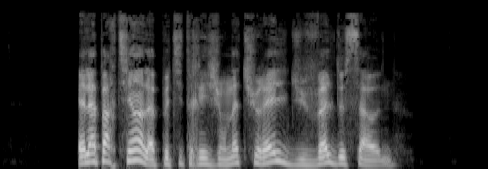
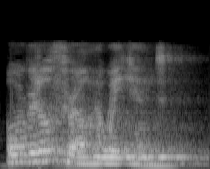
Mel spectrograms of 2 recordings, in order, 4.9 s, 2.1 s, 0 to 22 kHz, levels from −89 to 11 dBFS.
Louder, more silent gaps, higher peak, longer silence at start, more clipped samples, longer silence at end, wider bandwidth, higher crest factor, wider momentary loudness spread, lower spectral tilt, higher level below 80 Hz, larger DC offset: about the same, -17 LUFS vs -18 LUFS; neither; first, 0 dBFS vs -4 dBFS; first, 0.8 s vs 0.05 s; neither; first, 0.95 s vs 0 s; first, 16 kHz vs 8 kHz; about the same, 18 dB vs 14 dB; about the same, 10 LU vs 8 LU; second, -5 dB/octave vs -7 dB/octave; second, -60 dBFS vs -50 dBFS; second, under 0.1% vs 0.1%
